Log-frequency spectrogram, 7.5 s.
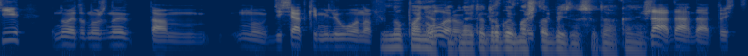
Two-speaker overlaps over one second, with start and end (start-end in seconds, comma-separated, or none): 3.8-5.6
